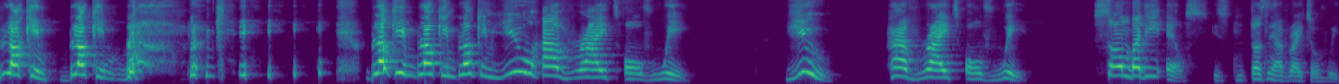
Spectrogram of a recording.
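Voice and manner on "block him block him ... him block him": high, urgent, loud shouting. Recalling driving, the speaker repeats what their dad shouted; retelling dad's shouting. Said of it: "he shouted".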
